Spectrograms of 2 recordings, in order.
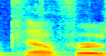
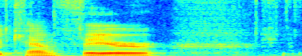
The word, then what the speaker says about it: Kampfer: I usually go for Kampfer. Some people say Kampfer.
